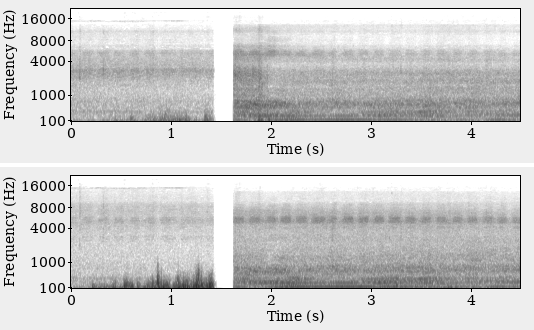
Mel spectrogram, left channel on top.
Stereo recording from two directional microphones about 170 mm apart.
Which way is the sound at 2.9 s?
5° left (ahead or behind).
